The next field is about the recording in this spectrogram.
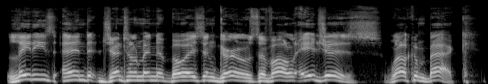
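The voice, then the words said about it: Put-on announcer accent. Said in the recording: “I- am not sure where this accent's coming from.”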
